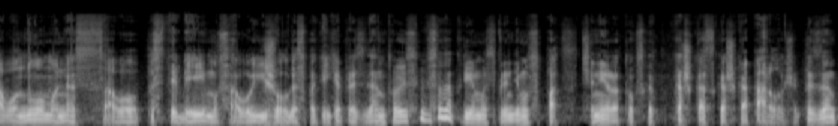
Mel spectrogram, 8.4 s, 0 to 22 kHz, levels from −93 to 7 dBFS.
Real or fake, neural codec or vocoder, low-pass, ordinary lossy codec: fake; vocoder, 44.1 kHz, 128 mel bands every 512 samples, BigVGAN v2; 14.4 kHz; AAC, 48 kbps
